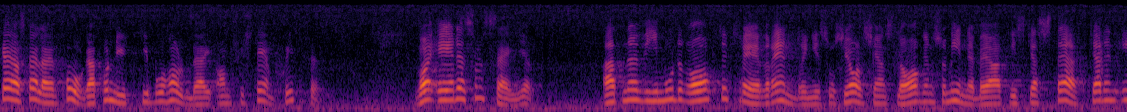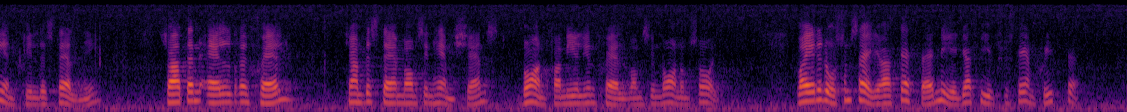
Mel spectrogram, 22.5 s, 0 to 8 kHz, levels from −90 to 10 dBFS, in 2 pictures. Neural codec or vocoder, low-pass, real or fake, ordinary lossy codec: none; 7.2 kHz; real; Opus, 16 kbps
